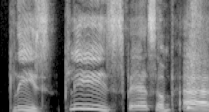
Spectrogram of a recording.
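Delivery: high, very slow, drawn-out plea; sarcastic, overly polite begging; mock pleading. Hiker to a group blocking the path, mock pleading. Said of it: "I'll do, like, the, what".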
